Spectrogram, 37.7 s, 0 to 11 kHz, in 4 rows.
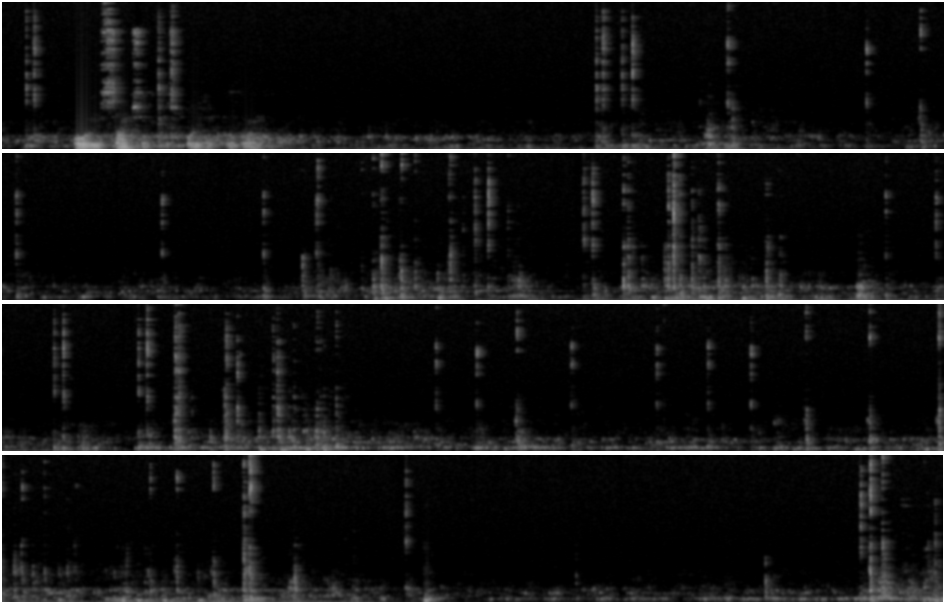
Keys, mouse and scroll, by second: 0.2-3.2 drag, 5.9-7.2 drag, 7.2-9.0 middle drag, 9.0 alt+z, 9.5-13.2 middle drag, 13.2 alt+z, 13.7 2, 14.1 click, 15.2-16.4 drag, 16.4 KP_0, 18.2-19.3 middle drag, 19.3 click, 20.2-21.6 drag, 21.6 KP_0, 23.2 middle click, 23.8 alt+z, 24.2-24.5 scroll up 1, 24.5-26.7 middle drag, 26.7 ctrl+z, 27.3 ctrl+z, 29.6 ctrl+shift+z, 29.8 ctrl+shift+z, 32.3-35.4 drag, 37.5 alt+z.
